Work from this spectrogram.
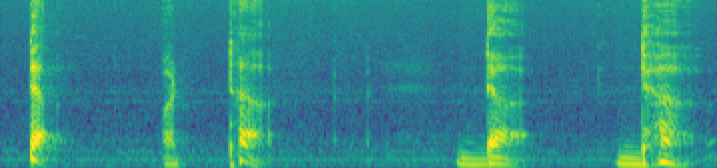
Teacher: the tip of the tongue curls back and flaps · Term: retroflex sounds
